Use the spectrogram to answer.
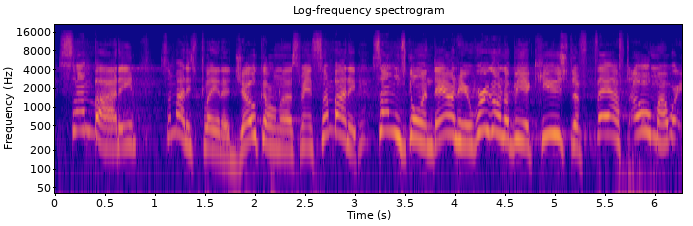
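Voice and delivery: preacher voicing brothers in a panic; mock panic. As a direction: play the brothers freaking out. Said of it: "Those brothers are freaking out".

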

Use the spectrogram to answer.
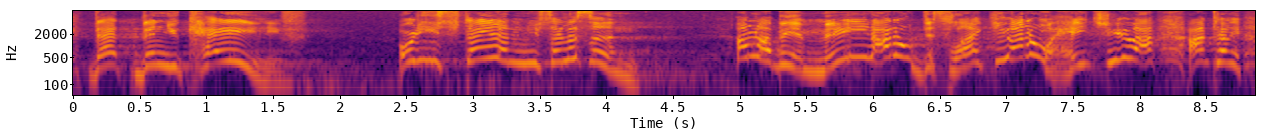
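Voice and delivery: high, ringing pulpit preaching; fiery preaching. Acted. Preacher urging the friend to stand for God, fervent and high.

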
